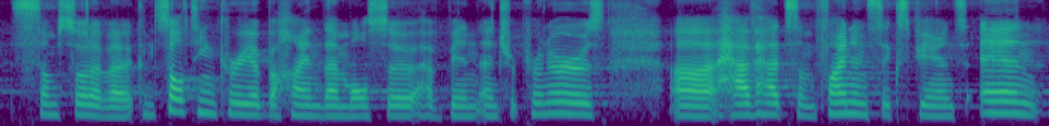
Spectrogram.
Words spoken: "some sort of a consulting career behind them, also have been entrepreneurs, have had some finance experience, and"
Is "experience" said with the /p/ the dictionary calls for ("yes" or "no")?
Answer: yes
